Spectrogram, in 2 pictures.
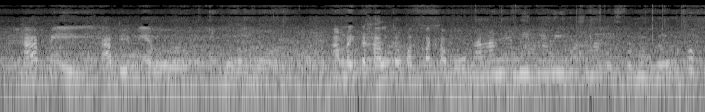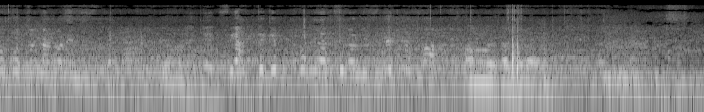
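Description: Paper packaging rustles and crinkles.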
